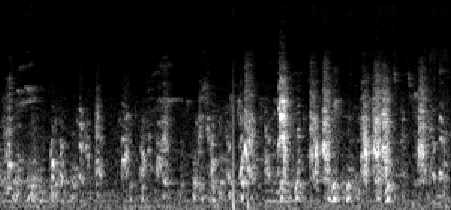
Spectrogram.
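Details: Pet chukar partridge, a kept bird: harsh, clucking chuk notes in quick irregular bursts, several overlapping, loudest near the end, over a faint murmur of background noise.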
